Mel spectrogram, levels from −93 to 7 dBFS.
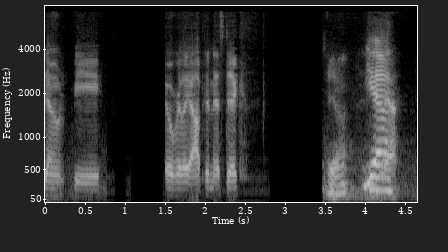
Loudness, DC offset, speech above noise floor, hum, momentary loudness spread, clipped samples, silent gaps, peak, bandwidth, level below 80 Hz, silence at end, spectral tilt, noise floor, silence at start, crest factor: -25 LUFS; under 0.1%; over 65 dB; none; 15 LU; under 0.1%; 0.93-1.00 s, 1.12-1.44 s, 2.86-3.43 s; -6 dBFS; 7.6 kHz; -56 dBFS; 0.25 s; -6.5 dB/octave; under -90 dBFS; 0 s; 22 dB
